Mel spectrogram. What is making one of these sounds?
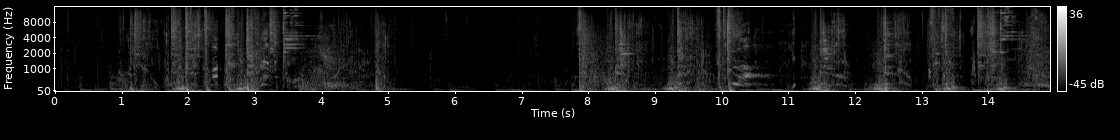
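Weapons clash and strike in a video game fight.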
